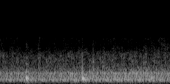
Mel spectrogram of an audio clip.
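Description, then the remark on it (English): A motorboat engine drones steadily, a continuous low rumble with a couple of faint knocks, and no voices. “There's nothing out of Cod Harbor can outrun this boat of mine.”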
